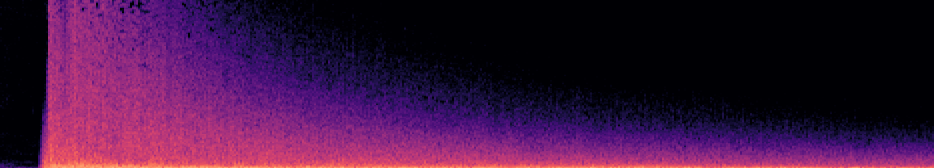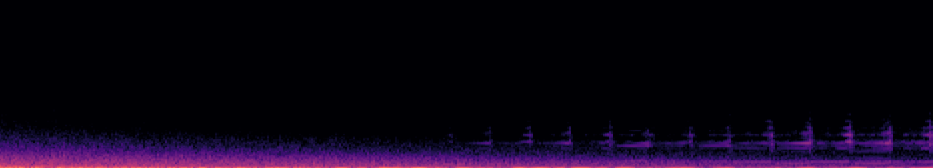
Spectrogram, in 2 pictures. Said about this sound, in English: The sound of an explosion.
